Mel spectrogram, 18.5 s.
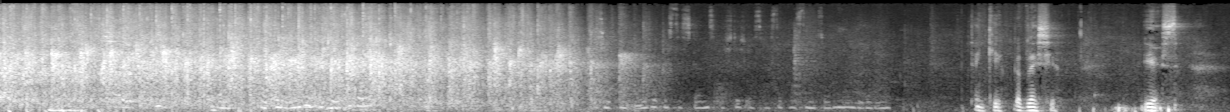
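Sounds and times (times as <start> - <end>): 
scattered voices and cheers: 0.0 - 5.5
audience clapping in praise: 0.0 - 10.0
speech: 14.9 - 16.0, 17.2 - 17.7.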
